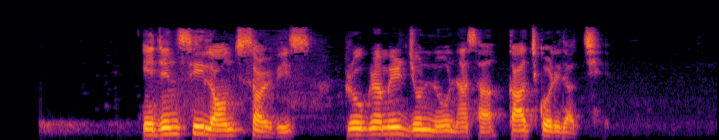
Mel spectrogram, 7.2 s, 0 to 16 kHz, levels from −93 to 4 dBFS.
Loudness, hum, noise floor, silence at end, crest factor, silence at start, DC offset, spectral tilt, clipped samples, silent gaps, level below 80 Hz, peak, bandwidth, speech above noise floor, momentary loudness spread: -17 LUFS; none; -66 dBFS; 1.2 s; 16 dB; 1.45 s; under 0.1%; -3.5 dB/octave; under 0.1%; none; -60 dBFS; -2 dBFS; 7.8 kHz; 50 dB; 8 LU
